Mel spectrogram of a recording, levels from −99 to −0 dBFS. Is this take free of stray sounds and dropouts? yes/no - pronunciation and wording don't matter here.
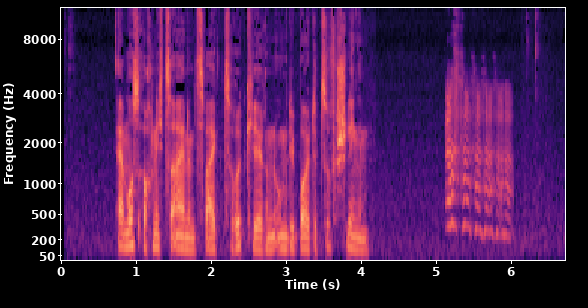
no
